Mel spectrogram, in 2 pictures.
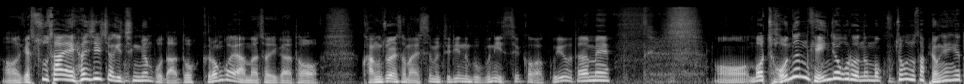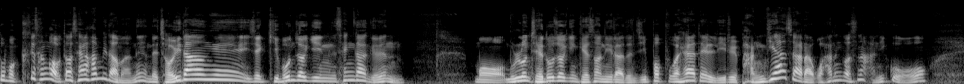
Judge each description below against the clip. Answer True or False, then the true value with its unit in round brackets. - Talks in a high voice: False (140 Hz)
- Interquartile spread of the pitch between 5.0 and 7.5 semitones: False (8.9 semitones)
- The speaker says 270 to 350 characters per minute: False (410 characters per minute)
